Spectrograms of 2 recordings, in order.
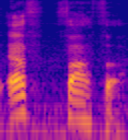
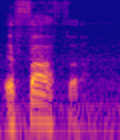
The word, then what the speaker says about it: Ephphatha: Ephphatha, I think is how you say that. F, and it's three syllables. Ephphatha. Ephphatha.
